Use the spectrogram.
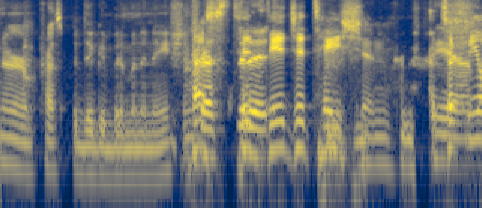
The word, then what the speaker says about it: prestidigitation: Precipitation or precipitation? Prestidigitation. It Yeah, took me like 5 years of playing D&D to be able to pronounce that. Took me like Prestidigitation.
